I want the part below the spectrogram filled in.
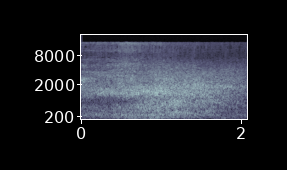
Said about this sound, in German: Es kommt ja schon wieder ein Auto, ist ja auch nicht zu fassen. Eine ganze Zeit ist hier kein einziges vorbeigefahren, kaum nehme ich was auf. Zack.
